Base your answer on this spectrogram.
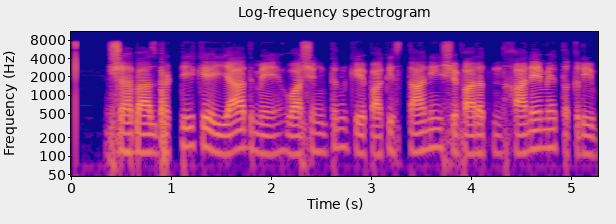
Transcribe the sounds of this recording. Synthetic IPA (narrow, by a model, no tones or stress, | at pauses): ʃɐɦbaːzbʱɐʈːikejaːd̪mẽʋaːʃɪ̃ŋɡʈənkepaːkɪst̪aːniʃɪfaːɾət̪xaːnemẽt̪ɐqɾiːb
